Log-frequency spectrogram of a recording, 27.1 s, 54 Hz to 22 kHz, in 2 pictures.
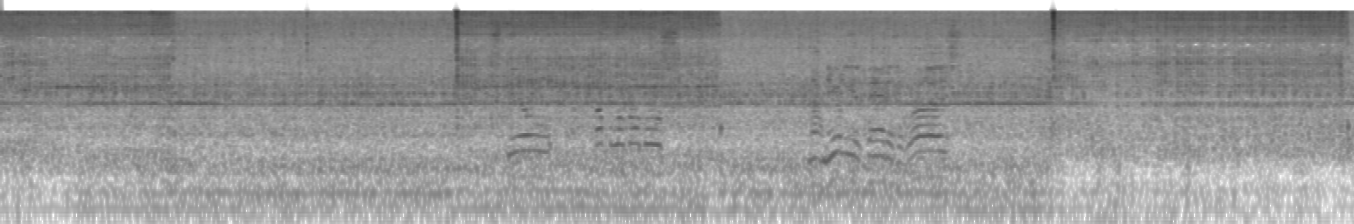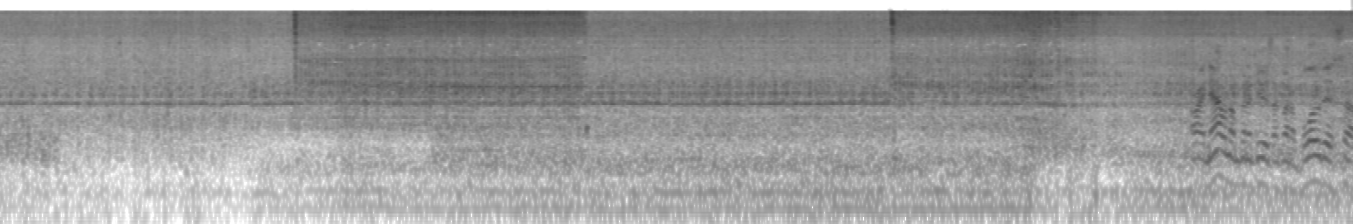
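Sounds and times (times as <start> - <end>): car engine idling: 0.0 - 27.0
compressor clutch click: 4.5 - 7.2, 10.5 - 13.5, 16.5 - 19.4, 22.4 - 24.7.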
